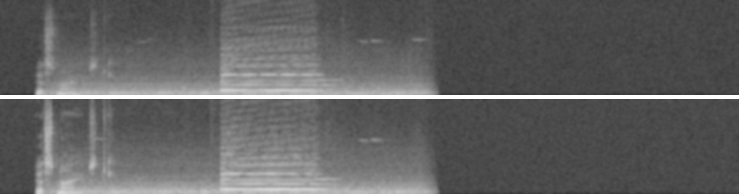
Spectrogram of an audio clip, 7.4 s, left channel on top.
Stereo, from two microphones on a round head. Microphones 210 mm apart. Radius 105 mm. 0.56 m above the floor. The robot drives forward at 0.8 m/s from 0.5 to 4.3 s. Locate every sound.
0.4 s a man speaking: 45° right (ahead or behind), 1.0 m; by 1.9 s 35° right (ahead or behind), 1.3 m
2.2 s an alarm: 15° right (ahead or behind), 3 m; by 3.5 s 10° right (ahead or behind), 4 m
